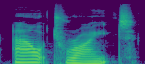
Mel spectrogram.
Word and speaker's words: outright: And it's the adverb outright. Outright. How do we spell it? O-U-T-R-I-G-H-T. Outright. You might hear that middle T dropped. So we have outright, outright. I dropped both T's then.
